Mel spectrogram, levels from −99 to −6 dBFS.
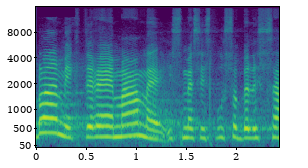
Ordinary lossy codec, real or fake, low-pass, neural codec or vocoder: Opus, 32 kbps; real; 14.4 kHz; none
